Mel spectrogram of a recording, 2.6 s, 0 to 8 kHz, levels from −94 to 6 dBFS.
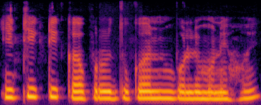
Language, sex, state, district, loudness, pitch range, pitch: Bengali, female, Tripura, Dhalai, -14 LUFS, 195-220 Hz, 200 Hz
